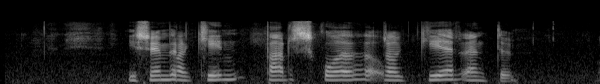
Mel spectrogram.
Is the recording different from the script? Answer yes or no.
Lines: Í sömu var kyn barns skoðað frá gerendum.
no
